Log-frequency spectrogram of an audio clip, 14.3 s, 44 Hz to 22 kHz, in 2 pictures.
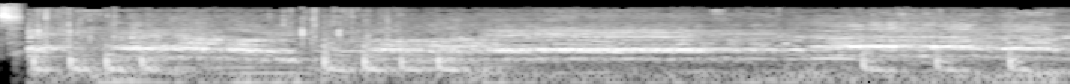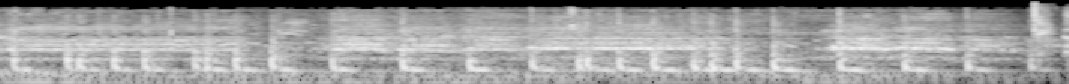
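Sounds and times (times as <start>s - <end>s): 
hundreds of football fans chanting and singing at an airport at night: 0.0s - 14.2s
sharp claps from football fans: 0.2s - 3.0s
football fans shouting: 0.2s - 14.2s.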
